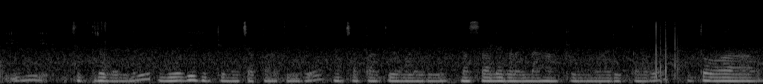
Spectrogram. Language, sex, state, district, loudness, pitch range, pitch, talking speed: Kannada, female, Karnataka, Dakshina Kannada, -41 LUFS, 155-170 Hz, 160 Hz, 100 wpm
